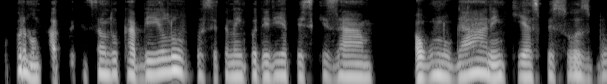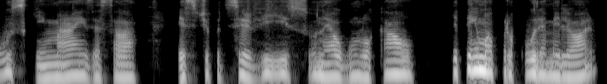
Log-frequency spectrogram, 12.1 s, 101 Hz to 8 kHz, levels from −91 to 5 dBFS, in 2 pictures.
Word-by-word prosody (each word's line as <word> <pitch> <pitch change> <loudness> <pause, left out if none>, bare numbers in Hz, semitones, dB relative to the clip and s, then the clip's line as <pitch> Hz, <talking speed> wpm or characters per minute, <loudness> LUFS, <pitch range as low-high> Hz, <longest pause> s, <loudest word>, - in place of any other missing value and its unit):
Pra 205 -2 +3
montar 135 -5 -2 0.2
pensando 170 +2 -2
cabelo, 170 +5 +1
você 135 -4 -13
também 150 +2 -3
poderia 155 +2 -4
pesquisar 150 0 -4 0.5
algum 140 +4 +2
lugar 155 +5 +1
em 145 +1 +1
que 150 - -6
as 145 -1 -1
pessoas 125 - -6
busquem 140 0 -5
mais 145 +1 -1
essa, 140 0 -4 0.4
esse - - -3
tipo - - -12
de - - -24
serviço, 105 - -3
né. 150 -2 +2
Algum 150 0 -2
local 165 +3 0 0.4
que 185 - -1
tenha 215 +1 +9
uma 200 -3 +13
procura 175 -2 0
melhor 150 0 0
150 Hz, 145 wpm, -23 LUFS, 140-170 Hz, 0.5 s, uma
